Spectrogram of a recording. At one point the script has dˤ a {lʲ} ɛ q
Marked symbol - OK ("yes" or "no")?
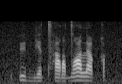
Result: no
